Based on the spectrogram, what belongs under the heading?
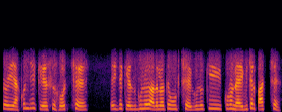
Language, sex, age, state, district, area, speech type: Bengali, female, 45-60, West Bengal, Darjeeling, urban, conversation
